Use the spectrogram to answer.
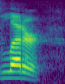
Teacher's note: there's no T sound in this word at all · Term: tap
